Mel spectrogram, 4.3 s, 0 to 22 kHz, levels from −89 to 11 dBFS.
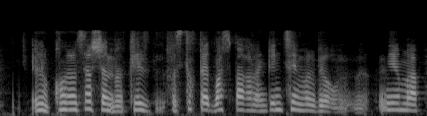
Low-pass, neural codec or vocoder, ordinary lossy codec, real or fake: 7.2 kHz; codec, 16 kHz in and 24 kHz out, 0.6 kbps, FireRedTTS-2 codec; none; fake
